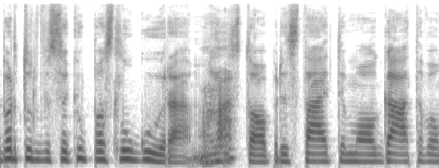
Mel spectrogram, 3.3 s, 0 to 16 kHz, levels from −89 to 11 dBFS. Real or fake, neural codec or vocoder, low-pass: real; none; 14.4 kHz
